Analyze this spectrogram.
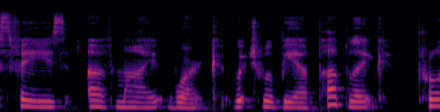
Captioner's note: speaking in French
